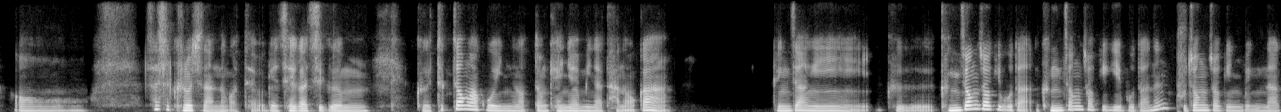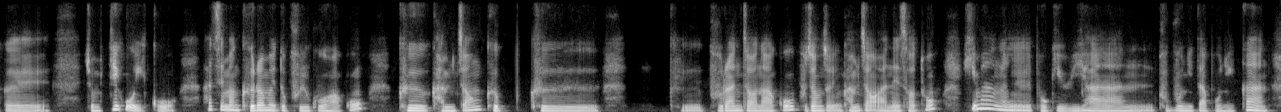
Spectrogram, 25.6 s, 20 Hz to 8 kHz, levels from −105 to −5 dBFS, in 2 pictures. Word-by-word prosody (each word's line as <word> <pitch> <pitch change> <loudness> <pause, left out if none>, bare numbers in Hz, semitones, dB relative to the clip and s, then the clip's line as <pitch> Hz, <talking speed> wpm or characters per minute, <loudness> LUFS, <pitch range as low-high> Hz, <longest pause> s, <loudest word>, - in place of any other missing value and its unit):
어 150 0 -4 0.6
사실 255 -2 0
그러진 170 -5 +6
않는 115 0 -2
것 - - -7
같아요. - - -6
이게 125 - -1
제가 145 +3 +5
지금 130 -3 +1 0.5
그 125 -2 -2
특정하고 240 - +4
있는 150 -3 +1
어떤 125 0 -1
개념이나 135 0 +2
단어가 65 - +2 1.0
굉장히 150 -1 +2 0.2
그 200 +1 -4
긍정적이보다 245 +6 +5
긍정적이기보다는 190 - 0
부정적인 160 -4 +1
맥락을 125 0 -4 0.4
좀 130 +2 -3
띠고 245 -1 +3
있고 - - -4 0.2
하지만 225 -5 0
그럼에도 175 -1 +3
불구하고 140 - -3 0.3
그 165 -2 +1
감정 160 +11 -1
급 150 -7 -2 0.2
그, 140 - -3 0.7
그 - - -8
불완전하고 155 +5 -1
부정적인 155 -7 -1
감정 140 +1 -1
안에서도 - - -3 0.3
희망을 245 - 0
보기 140 -1 -4
위한 140 +2 -3
부분이다 150 -2 -4
보니까 140 +7 -3
150 Hz, 260 characters per minute, -23 LUFS, 135-175 Hz, 1.0 s, 그러진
